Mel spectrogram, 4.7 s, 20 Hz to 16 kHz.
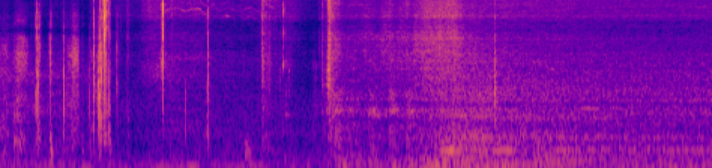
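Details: Car that had blown 140 amp and other fuses after being jump-started backwards: a few sharp clicks, starter catches, engine fires and settles into a smooth, even run; normal start.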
